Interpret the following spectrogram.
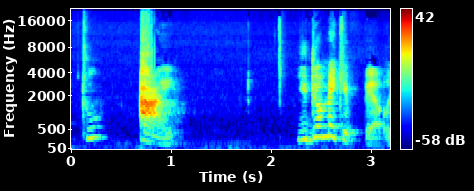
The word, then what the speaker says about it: hai: You cannot say tu hai, no. You say tu hai. You don't make it feel. You don't pronounce it. Tu hai, it's mute. It is called mute H.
